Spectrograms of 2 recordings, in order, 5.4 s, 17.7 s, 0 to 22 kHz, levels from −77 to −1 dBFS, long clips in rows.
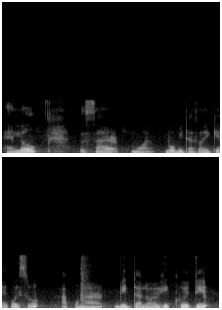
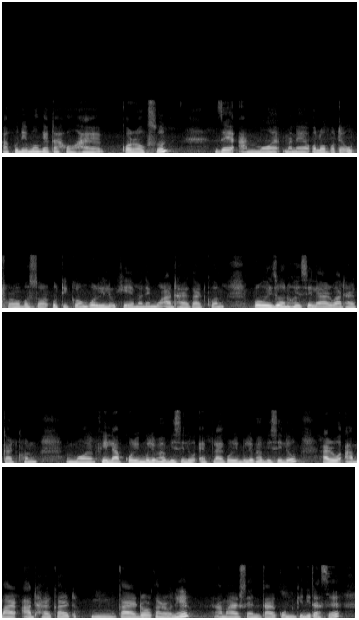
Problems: none marked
